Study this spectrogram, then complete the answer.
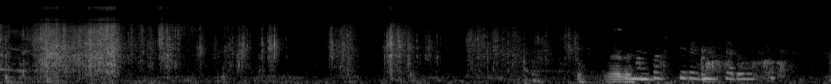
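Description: Dry food rustles and clatters on a wooden tray.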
